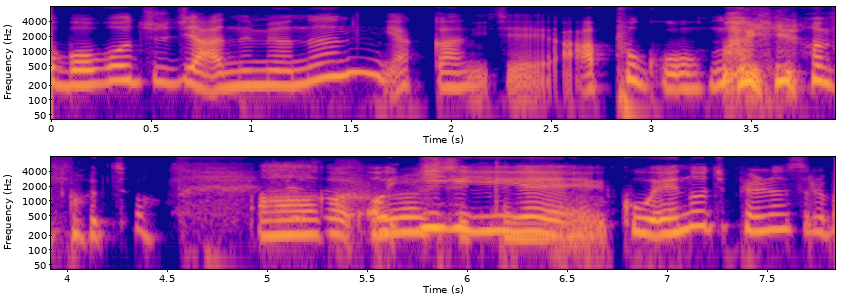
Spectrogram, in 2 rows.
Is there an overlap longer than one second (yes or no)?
yes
